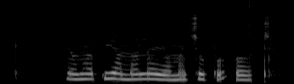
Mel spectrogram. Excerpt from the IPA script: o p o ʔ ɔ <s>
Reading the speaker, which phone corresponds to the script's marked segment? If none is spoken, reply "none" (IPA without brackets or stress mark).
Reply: t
